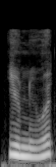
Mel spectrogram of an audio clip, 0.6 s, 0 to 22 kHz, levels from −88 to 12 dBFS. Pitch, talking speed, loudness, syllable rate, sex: 190 Hz, 325 wpm, -12 LUFS, 7.7 syllables/s, female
